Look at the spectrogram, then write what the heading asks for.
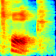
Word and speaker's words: talk: to the letter L we don't pronounce the L when it comes after o or a and before another consonant like f or okay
